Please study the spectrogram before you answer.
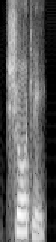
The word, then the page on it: shortly: Indian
